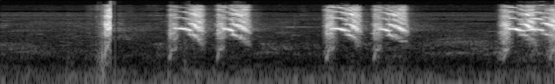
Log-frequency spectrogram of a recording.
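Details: Indian ringneck parakeet talking: short harsh squawky bursts in pairs, a sharp click, then two double phrases and a longer raspy utterance, with faint low background noise.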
